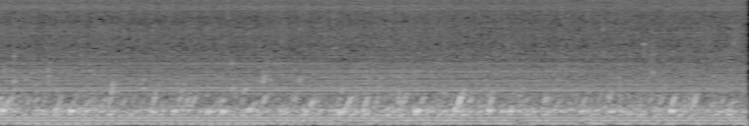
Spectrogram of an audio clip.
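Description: Aquarium water bubbling and gurgling: a dense run of small, quick, irregular blips over a steady low hum.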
